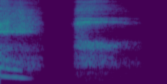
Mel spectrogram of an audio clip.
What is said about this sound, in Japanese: 深呼吸していくよ。一旦息を吐いて、いくよ。はい、息を大きく吸って、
